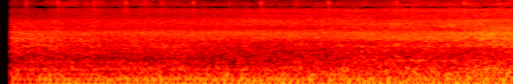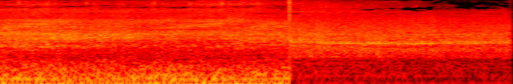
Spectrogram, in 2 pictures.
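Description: Loud low rumble of nearby freeway traffic, which cuts off abruptly about eight seconds in and gives way to a quieter, steady hiss of traffic further off.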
